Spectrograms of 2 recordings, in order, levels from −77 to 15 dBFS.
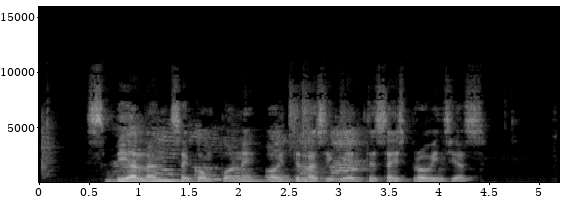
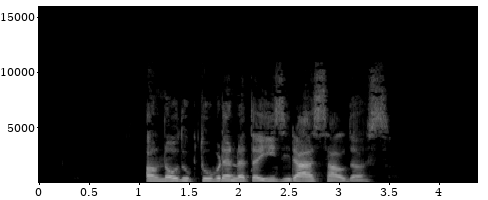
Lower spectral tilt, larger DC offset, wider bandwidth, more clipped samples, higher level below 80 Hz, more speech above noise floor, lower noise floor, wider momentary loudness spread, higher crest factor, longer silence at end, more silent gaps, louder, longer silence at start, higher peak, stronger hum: about the same, -4.5 dB/octave vs -5 dB/octave; neither; about the same, 10 kHz vs 11 kHz; neither; first, -56 dBFS vs -76 dBFS; second, 42 dB vs 58 dB; second, -60 dBFS vs -81 dBFS; about the same, 11 LU vs 13 LU; about the same, 18 dB vs 20 dB; second, 0.75 s vs 0.9 s; neither; first, -19 LUFS vs -23 LUFS; second, 0.05 s vs 1.1 s; first, -2 dBFS vs -6 dBFS; neither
